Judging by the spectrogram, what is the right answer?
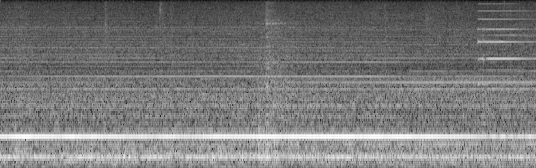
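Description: Glass passenger lift travelling, its drive giving a steady hum with a constant whining tone. Near the end a faint high electronic tone starts.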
